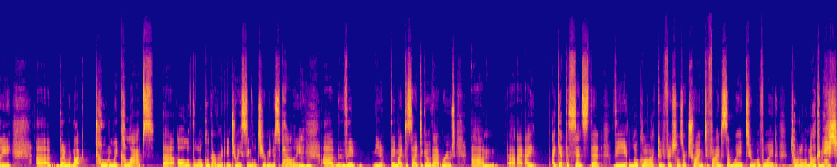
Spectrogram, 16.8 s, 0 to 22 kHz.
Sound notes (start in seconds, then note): 8.8 stammering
